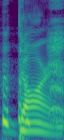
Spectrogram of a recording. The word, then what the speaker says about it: Dan: Darn. It's pronounced darn.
